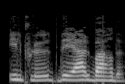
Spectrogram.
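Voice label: rain, French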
